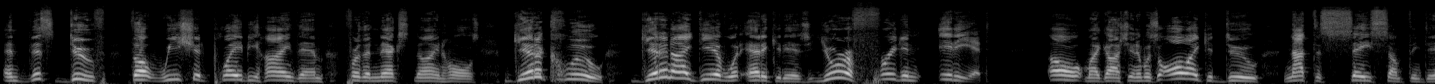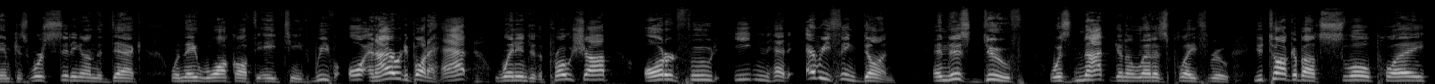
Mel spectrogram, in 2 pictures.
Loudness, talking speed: -27 LUFS, 190 wpm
